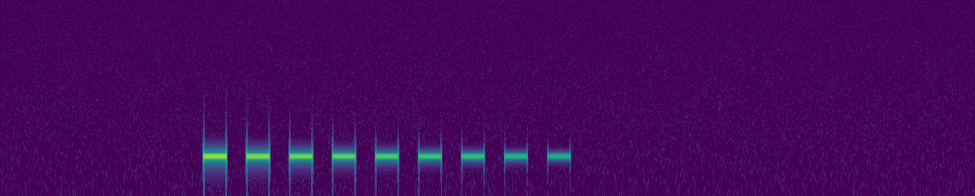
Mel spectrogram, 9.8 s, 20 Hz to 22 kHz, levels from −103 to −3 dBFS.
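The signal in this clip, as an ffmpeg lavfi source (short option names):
-f lavfi -i "aevalsrc='pow(10,(-17-3*floor(t/0.43))/20)*sin(2*PI*756*t)*clip(min(mod(t,0.43),0.23-mod(t,0.43))/0.005,0,1)':d=3.87:s=44100"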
